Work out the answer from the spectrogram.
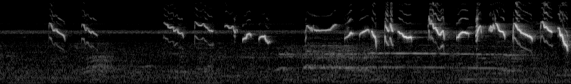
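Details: Javan white-eye, dakun variety, Pupuan, Bali: spaced high falling chirps quicken into a loud continuous warble of looping, squeaky whistles, with a faint steady high tone behind.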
